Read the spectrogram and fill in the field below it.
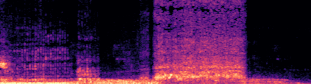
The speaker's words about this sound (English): And then with its second action, does a lion roar.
